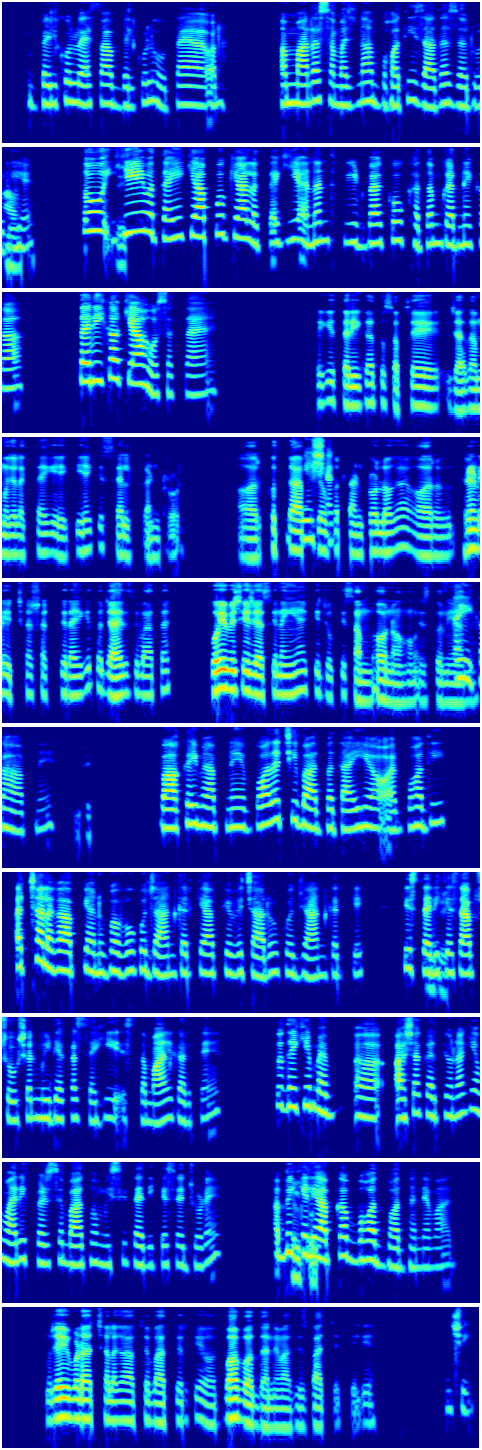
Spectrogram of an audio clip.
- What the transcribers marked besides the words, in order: in English: "फीडबैक"; in English: "सेल्फ कंट्रोल"; in English: "कंट्रोल"
- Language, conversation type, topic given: Hindi, podcast, सोशल मीडिया की अनंत फीड से आप कैसे बचते हैं?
